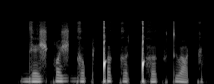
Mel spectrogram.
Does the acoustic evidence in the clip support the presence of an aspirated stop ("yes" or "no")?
yes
